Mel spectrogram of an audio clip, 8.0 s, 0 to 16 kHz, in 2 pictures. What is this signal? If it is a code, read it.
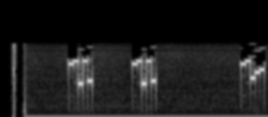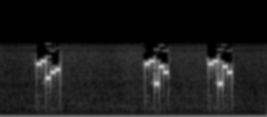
Five-tone selective call (ZVEI), heard as quick runs of five tones, tones of about 70 ms. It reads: 89192 89192 89356 89356 89175 89175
